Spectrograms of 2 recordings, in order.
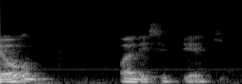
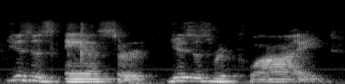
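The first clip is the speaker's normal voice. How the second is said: slow model reading; 2 semitones lower, much slower than usual. Shown as a demonstration. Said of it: "teacher demonstrates the verse phrases".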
